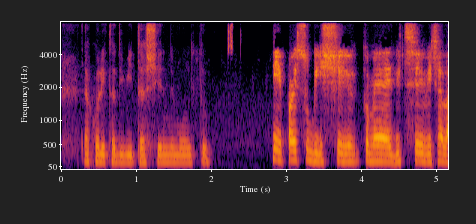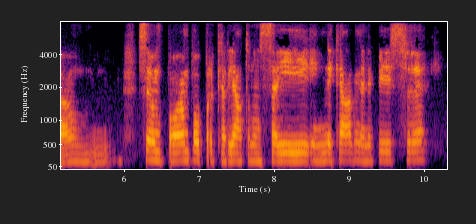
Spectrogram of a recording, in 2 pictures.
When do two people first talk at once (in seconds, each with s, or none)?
none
